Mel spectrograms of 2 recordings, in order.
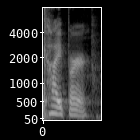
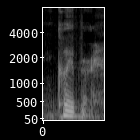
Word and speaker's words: Kuiper: Kuiper. Kuiper. Kuiper belt. Kuiper belt. Oh, you were way off. Well, why is there a U then? You know what I mean? Kuiper belt.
